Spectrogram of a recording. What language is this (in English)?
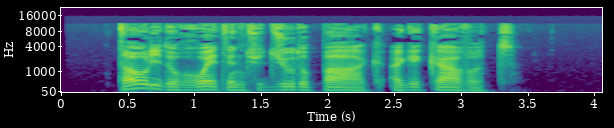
Breton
